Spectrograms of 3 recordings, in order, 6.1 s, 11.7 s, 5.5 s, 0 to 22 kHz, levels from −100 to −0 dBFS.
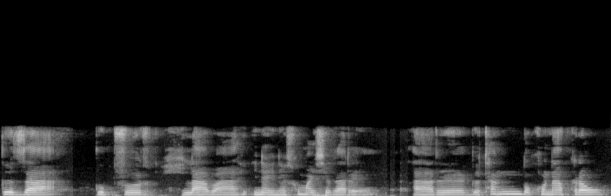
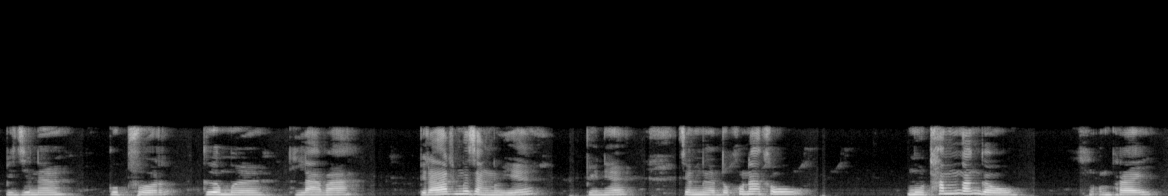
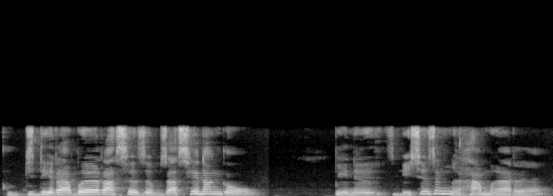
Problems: none marked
